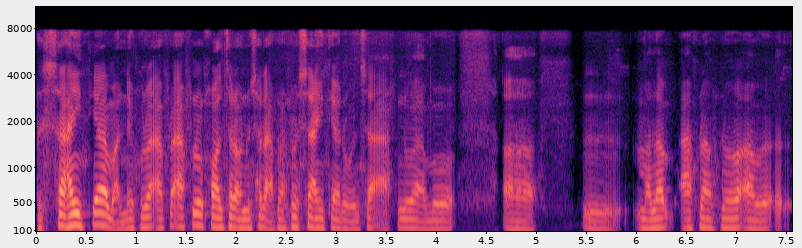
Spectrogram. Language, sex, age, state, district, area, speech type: Nepali, male, 30-45, West Bengal, Jalpaiguri, urban, spontaneous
